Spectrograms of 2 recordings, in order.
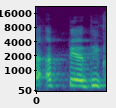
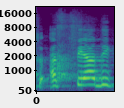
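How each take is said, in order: First: अत्यधिक with a short a: at-ya-dhik; correct pronunciation. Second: अत्यधिक with a long aa after "ty": at-yaa-dhik; wrong pronunciation. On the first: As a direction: keep "tya" short in अत्यधिक. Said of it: "होता है". (अत्यधिक में "त्य" छोटा बोलें) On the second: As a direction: stretch the second vowel of अत्यधिक to aa. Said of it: "अत्यधिक नहीं होता". (अत्यधिक में "त्या" को लंबा बोलें) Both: Shown as a demonstration.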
